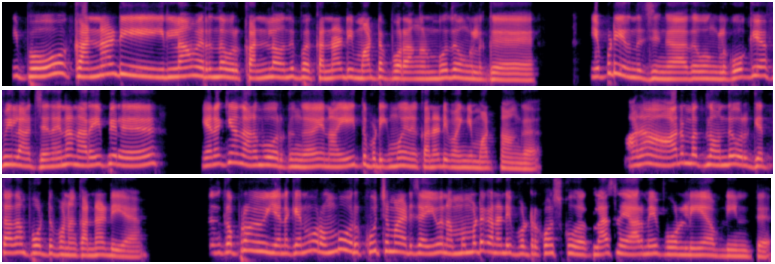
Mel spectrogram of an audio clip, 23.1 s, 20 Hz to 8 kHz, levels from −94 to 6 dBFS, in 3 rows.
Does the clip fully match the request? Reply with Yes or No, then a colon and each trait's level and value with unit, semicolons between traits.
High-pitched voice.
Yes: high, 235 Hz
